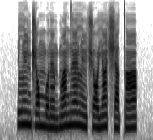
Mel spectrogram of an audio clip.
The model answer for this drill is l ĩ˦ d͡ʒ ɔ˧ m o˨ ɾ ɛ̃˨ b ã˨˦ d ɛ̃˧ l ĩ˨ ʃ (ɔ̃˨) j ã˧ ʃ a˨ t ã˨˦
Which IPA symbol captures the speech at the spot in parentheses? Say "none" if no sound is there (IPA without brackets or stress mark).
ɔ˨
